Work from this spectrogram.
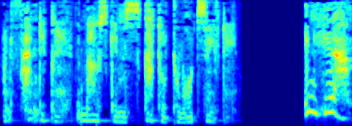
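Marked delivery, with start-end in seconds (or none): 4.1-4.6 high, loud shout of alarm; urgent cry. A narrator's reading. Mother mouse calling family into the straw bales, urgent cry. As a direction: shout them into hiding. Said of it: "cried Hyacinth".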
